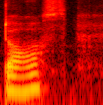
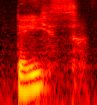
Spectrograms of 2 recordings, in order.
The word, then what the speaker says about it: daith: Because like I've been told it's pronounced like Doth. I've been told it's pronounced Daith. Daith. So many pronunciations.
